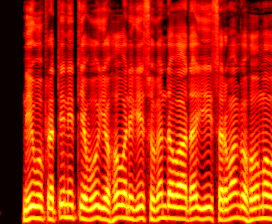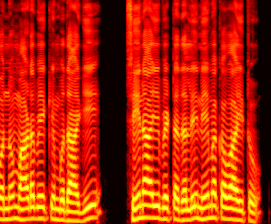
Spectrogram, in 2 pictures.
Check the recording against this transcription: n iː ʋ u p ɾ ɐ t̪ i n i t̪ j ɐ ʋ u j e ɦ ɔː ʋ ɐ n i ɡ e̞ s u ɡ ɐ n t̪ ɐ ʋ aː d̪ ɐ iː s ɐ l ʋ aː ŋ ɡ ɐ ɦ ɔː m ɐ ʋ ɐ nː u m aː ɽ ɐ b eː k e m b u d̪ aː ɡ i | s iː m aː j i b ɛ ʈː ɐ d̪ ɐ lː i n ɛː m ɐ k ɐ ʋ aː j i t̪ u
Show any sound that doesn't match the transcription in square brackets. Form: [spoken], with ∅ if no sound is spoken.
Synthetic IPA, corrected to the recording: n iː ʋ u p ɾ ɐ t̪ i n i t̪ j ɐ ʋ u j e ɦ ɔː ʋ ɐ n i ɡ e̞ s u ɡ ɐ n [d̪] ɐ ʋ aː d̪ ɐ iː s ɐ [ɾ] ʋ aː ŋ ɡ ɐ ɦ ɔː m ɐ ʋ ɐ nː u m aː ɽ ɐ b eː k e m b u d̪ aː ɡ i | s iː [n] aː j i b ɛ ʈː ɐ d̪ ɐ lː i n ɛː m ɐ k ɐ ʋ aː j i t̪ u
